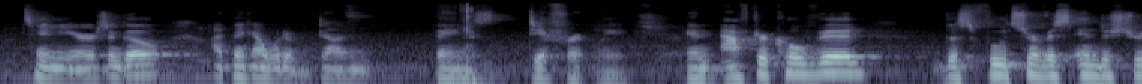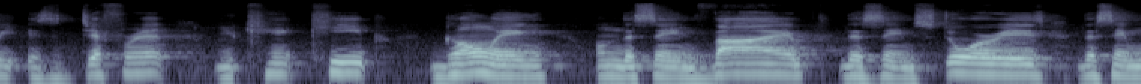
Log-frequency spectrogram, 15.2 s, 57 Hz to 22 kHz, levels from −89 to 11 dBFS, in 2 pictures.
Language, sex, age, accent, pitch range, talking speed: English, male, 30-49, American, 90-125 Hz, 130 wpm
